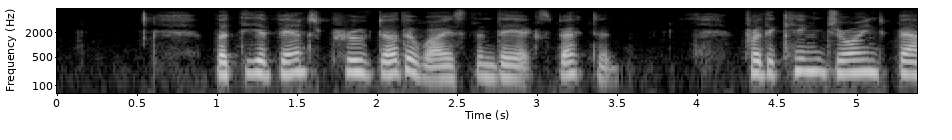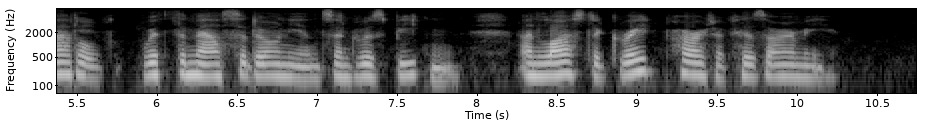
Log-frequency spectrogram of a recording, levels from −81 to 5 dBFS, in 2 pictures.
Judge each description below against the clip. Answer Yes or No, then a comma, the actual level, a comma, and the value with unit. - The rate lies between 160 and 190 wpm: No, average, 150 wpm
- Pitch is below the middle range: No, medium, 185 Hz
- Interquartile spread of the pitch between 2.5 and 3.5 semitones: Yes, average, 3.0 semitones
